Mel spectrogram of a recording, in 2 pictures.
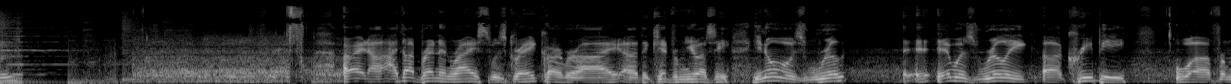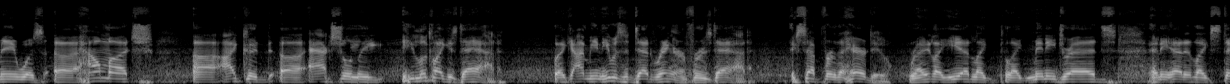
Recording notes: Live from Radio Row in Las Vegas.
